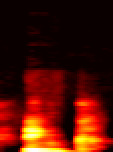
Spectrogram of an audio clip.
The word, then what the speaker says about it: think: Think, think. ¿Ya? Acuérdense que la TH se pronuncia con la lengua entre los dientes.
